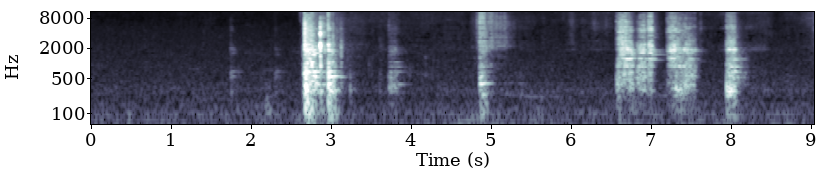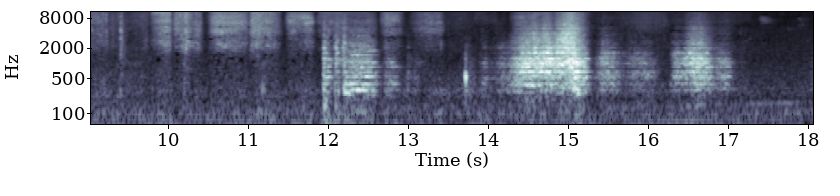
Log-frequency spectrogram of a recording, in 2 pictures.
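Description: Irregular bursts of rubbing and scraping, loudest about three seconds in, with longer runs of scratchy noise later on.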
